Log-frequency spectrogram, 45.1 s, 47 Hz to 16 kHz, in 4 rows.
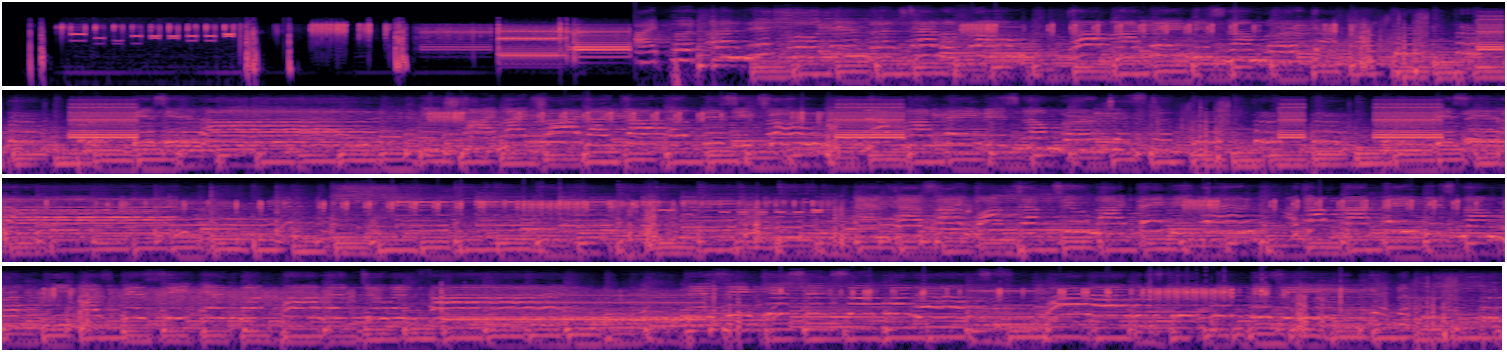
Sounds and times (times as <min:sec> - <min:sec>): Telephone dialing, DTMF: 0:00.4 - 0:01.8, 0:11.1 - 0:12.3, 0:17.5 - 0:18.1, 0:20.9 - 0:22.1, 0:25.5 - 0:28.8
Music: 0:04.8 - 0:45.0.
